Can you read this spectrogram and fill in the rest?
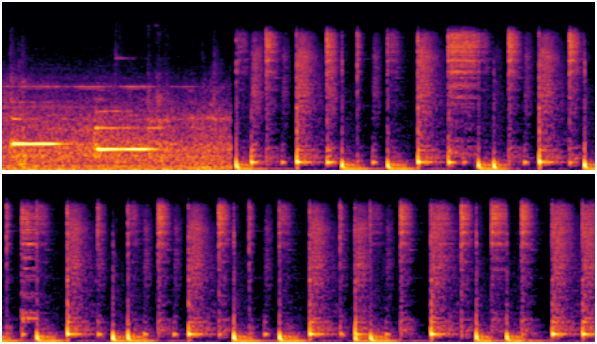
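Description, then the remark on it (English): A two-tone descending chime rings out, then a subway train rumbles along with steady, rhythmic clattering bursts that stay loud throughout, with no voice audible. “Next stop, Daily Thoughts. Stand clear of the closing doors, please.”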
